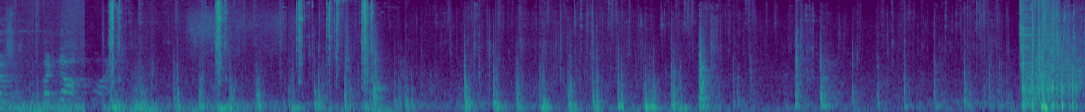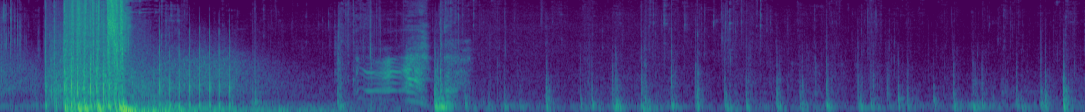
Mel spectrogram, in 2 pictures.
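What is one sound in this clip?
Footsteps clank on metal stairs and a wooden deck.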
